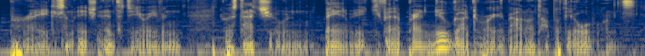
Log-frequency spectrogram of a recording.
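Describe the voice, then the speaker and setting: A man performing an ASMR roleplay as a seasoned, wry secret-society official, talking softly and casually with a gravelly, breathy undertone. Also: extremely low pitch, very animated, faint music behind. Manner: wry, casual, unhurried explaining. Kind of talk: ASMR roleplay monologue, soft conversational briefing.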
